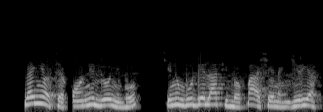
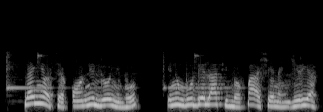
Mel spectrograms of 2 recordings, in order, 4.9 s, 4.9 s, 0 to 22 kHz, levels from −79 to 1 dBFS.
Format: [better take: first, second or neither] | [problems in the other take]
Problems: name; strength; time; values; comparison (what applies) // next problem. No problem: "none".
first | noise reduction (neural mask model RNNoise)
